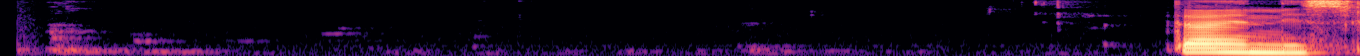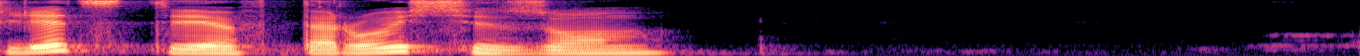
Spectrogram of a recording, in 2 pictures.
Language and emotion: Russian, neutral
